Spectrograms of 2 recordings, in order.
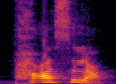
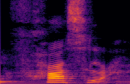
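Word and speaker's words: फ़ासला: लेकिन फ जो अरबी फारसी के शब्द होते हैं उनके साथ फासला, मैं नहीं कहूँगी फासला, ये क्या हो जाएगा, अजीब सा सुनाई देता है ना, लेकिन फासला ऐसे हम इसका उच्चारण करेंगे।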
